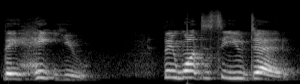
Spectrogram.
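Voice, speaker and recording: High-voiced, embittered, stubborn sister played by a young woman. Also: unhurried, darkish tone. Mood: angry. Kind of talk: high school audio drama acting.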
